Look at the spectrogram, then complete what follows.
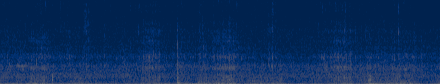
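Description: Kayak on a river: paddle and water sounds with a few light knocks, over a steady low rumble of wind on the microphone.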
